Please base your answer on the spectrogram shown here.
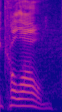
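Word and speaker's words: Coulombe: Pronounced Danny Colombe.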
